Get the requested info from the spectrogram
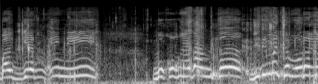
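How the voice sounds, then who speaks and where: Very fast and animated, a woman speaks in an extremely high voice. Noticeable background noise runs underneath. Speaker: horror storyteller. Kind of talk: horror story narration to audience. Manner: chatty, animated, conversational.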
